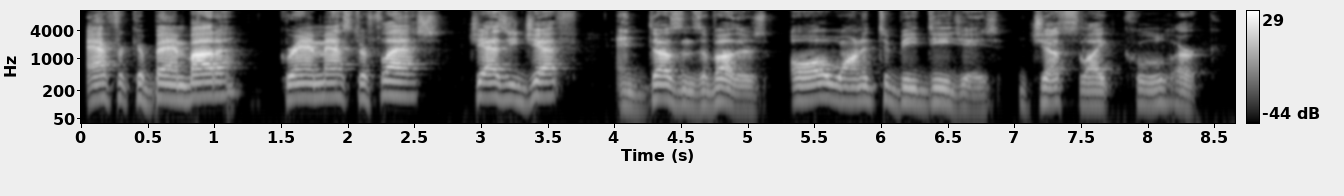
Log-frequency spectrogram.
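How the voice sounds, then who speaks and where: A man in his fifties hosting a children's read-aloud, speaking expressively with emphatic, deliberate phrasing. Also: mid-range voice, bright, forceful tone. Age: 50s.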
